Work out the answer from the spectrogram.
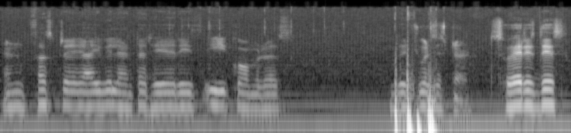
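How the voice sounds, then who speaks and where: A man presenting an unscripted step-by-step tutorial, haltingly thinking aloud as he types. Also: mid-range voice, flat delivery. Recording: home recording with clear background noise.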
